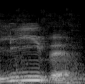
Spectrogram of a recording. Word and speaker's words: Liebe: Si acabamos de hablar de E, I con ay, luego tenemos I, E, que se pronuncia como una I. Como por ejemplo, Die Liebe, el amor. Die Liebe, también la hace la larga la I, ¿no?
